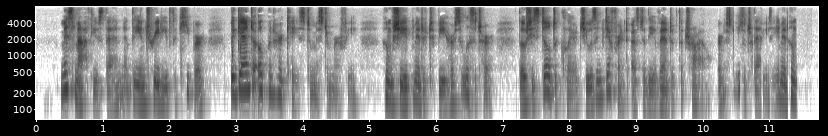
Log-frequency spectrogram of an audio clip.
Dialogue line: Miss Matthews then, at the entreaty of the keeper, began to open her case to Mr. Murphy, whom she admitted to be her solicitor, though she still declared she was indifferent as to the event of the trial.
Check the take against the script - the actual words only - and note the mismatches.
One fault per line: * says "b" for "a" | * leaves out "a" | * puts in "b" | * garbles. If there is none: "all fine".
* garbles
